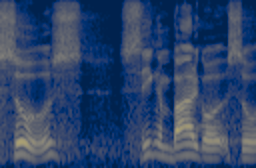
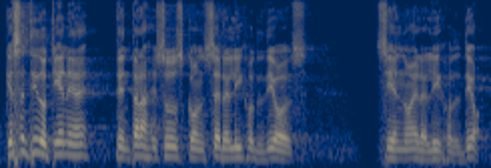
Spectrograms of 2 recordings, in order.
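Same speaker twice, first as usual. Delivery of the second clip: ordinary talk, nothing marked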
